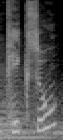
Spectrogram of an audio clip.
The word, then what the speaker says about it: Pixel: name's not weird guy I'm pixel it's easy to remember because it rhymes with pickle it does I'm Foster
